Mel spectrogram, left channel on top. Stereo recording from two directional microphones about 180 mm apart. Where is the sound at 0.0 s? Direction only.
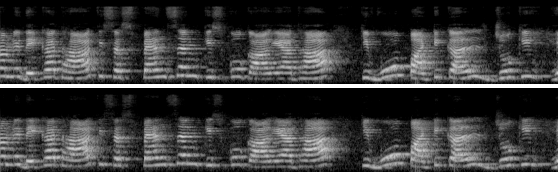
25° left (ahead or behind).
